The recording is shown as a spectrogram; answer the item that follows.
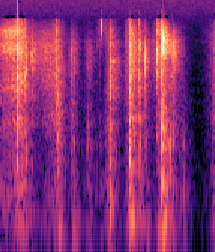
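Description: Quick bursts of keystrokes on a computer keyboard while entering a rate analysis in an Excel spreadsheet, close and fairly quiet, in short irregular clusters with brief pauses and no talk.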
